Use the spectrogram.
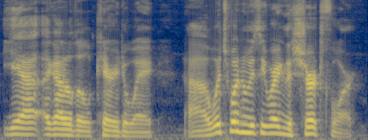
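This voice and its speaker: A man playing an awkward, joke-prone police detective in a comedic audio play, hesitant and deadpan as he rambles. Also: medium pitch, fast talker, clear, resonant tone, natural voice. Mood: flustered.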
